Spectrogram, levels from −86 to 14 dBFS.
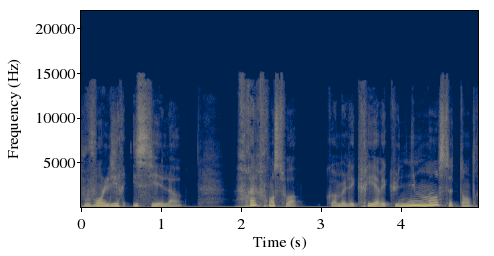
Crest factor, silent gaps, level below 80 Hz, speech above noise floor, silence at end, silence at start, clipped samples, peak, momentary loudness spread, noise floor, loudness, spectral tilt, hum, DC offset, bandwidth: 16 dB; none; -36 dBFS; 29 dB; 0 s; 0 s; under 0.1%; -4 dBFS; 16 LU; -47 dBFS; -19 LUFS; -6 dB/octave; none; 2%; 15.5 kHz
